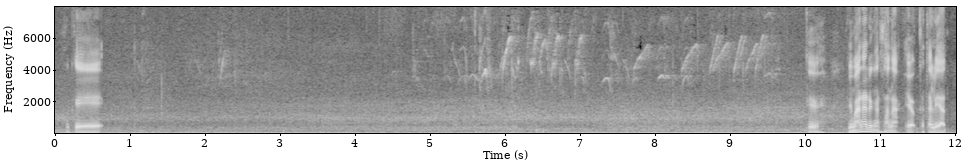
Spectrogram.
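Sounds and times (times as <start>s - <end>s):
low outdoor rumble: 0.0s - 12.0s
small birds chirping: 1.0s - 3.0s, 3.8s - 11.2s.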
